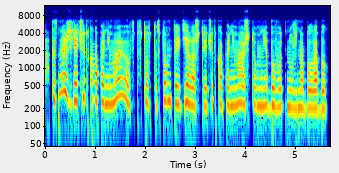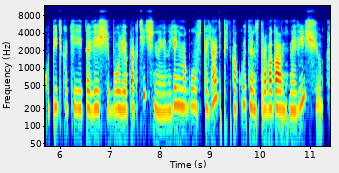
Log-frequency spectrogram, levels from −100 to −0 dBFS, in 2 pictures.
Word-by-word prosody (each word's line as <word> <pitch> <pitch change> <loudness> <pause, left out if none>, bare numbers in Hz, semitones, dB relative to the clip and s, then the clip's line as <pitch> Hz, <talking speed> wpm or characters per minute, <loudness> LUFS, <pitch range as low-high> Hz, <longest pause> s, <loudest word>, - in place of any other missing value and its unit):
Ты 285 - +1
знаешь, 375 0 +2
я 270 +2 +5
четко 290 -1 0
понимаю, 265 +3 0
в - - -15
то 260 - -1
в 230 -1 -10
том-то 275 -2 -1
и 245 - 0
дело, 240 0 +2
что 225 +1 -3
я - - -3
четко 240 +1 -3
понимаю, 230 +2 -1
что 235 0 -5
мне 225 0 -3
бы, 230 +2 -1
вот, 220 +1 -6
нужно 210 -1 -3
было 205 0 +1
бы 200 0 -5
купить 210 +1 -6
какие-то 205 -1 -2
вещи 205 +1 +3
более 195 0 0
практичные, 205 - -2
но 180 - -9
я 235 +5 +2
не 230 - -2
могу 225 0 -3
устоять 215 +7 0
перед - - -9
какой-то 235 -3 -2
экстравагантной 195 -2 +5
вещью, 235 - +1
225 Hz, 190 wpm, -25 LUFS, 205-245 Hz, -, я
